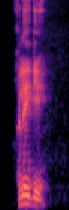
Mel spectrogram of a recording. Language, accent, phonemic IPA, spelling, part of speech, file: French, France, /ʁə.le.ɡe/, reléguer, verb, LL-Q150 (fra)-reléguer.wav
- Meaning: to relegate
